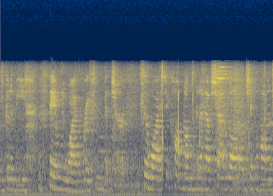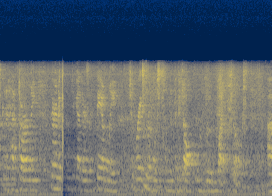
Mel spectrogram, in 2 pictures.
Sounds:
Speech

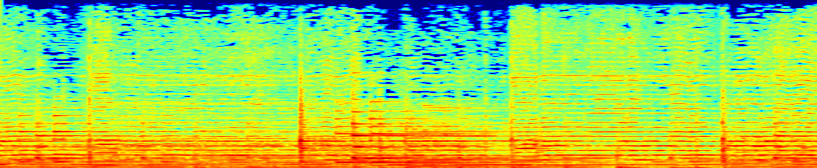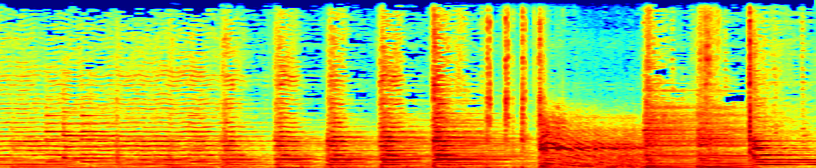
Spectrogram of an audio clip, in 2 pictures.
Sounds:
Effects unit, Music

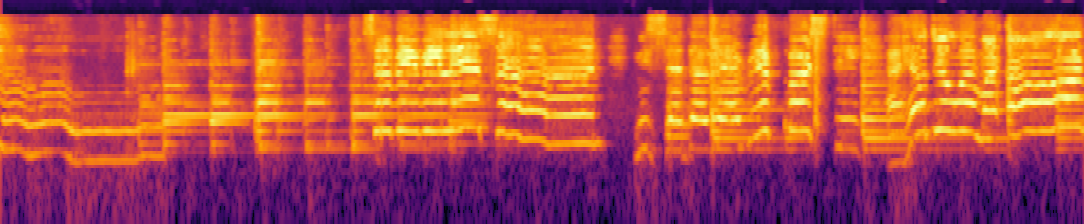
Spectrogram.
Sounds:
Music

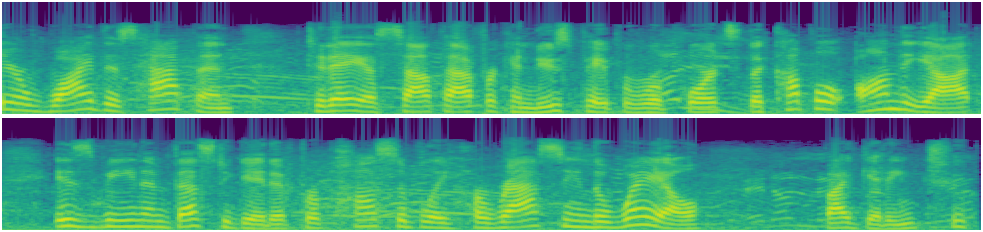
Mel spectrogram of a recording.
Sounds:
Speech

